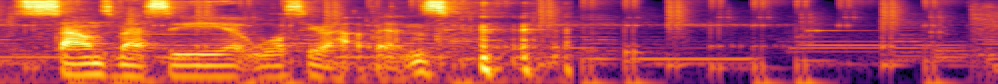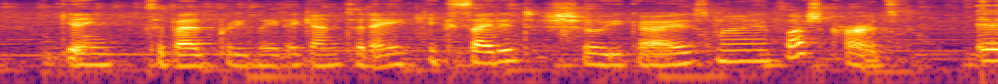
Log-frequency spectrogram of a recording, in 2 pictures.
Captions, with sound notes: Sounds messy. We'll see what happens. (chuckling) - Getting to bed pretty late again today. Excited to show you guys my flash cards.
